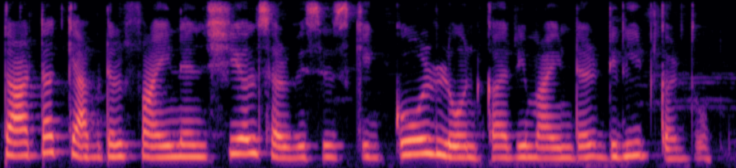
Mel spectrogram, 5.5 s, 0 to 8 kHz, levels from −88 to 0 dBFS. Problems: none marked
